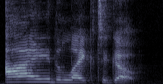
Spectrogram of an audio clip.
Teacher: we're cutting off all the sounds in the word would except for that final d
